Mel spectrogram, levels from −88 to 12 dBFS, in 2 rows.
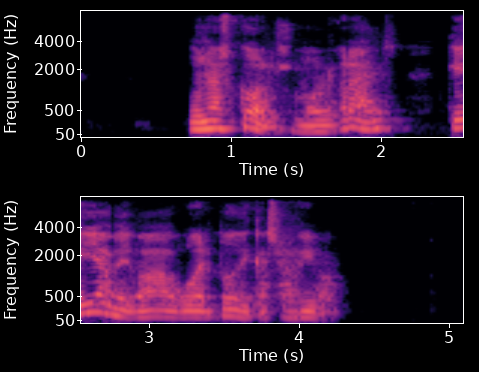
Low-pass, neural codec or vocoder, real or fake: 7.2 kHz; codec, 44.1 kHz, 3.4 kbps, Pupu-Codec; fake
